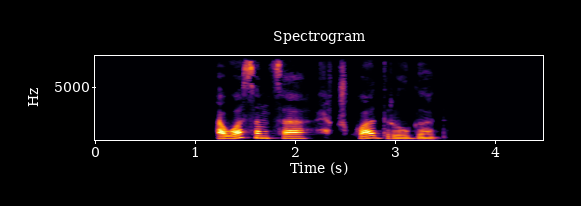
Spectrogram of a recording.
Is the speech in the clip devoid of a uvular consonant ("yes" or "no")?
yes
